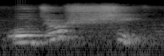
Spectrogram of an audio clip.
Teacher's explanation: শয়ের সঙ্গে যেহেতু ব আছে, ব ফলা, তাই এখানে শয়ের ডাবল উচ্চারণ হবে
